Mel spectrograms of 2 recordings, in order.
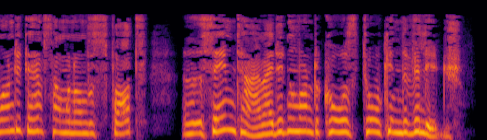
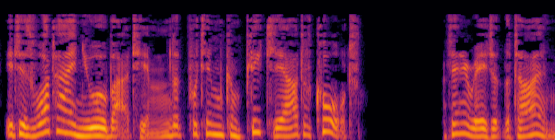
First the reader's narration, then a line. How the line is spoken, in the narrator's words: said Sir Henry gravely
